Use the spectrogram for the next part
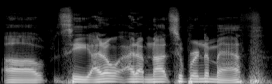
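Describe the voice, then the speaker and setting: Deadpan, teasing man podcast host. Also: medium pitch, moderate pace, no room sound, clean studio sound. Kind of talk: casual podcast chat.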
